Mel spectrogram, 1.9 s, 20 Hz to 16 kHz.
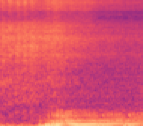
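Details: Toyota Mark 2 Chaser turbo, after a no-start fix: start relay wired through a 10 amp fuse so it cranks only in park. Engine cranks briefly and catches, then settles into a steady low rumble; starts cleanly, runs evenly.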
